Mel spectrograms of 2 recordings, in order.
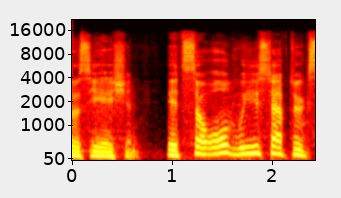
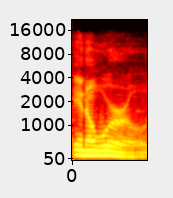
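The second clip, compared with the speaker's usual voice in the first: deep movie-trailer announcer voice with gravitas; 3 semitones lower than usual. Describing a video they made for an event, deep movie-trailer voice. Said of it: "the deep voice with gravitas".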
